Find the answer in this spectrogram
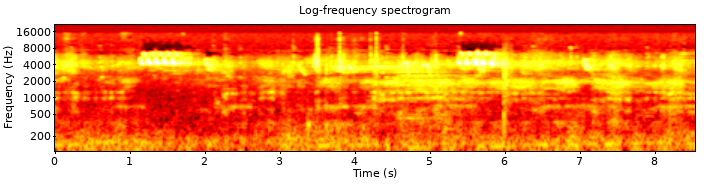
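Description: A bird calling twice, each call a quick run of about six sharp high notes lasting half a second, some four seconds apart, over fainter chirping of other birds.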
